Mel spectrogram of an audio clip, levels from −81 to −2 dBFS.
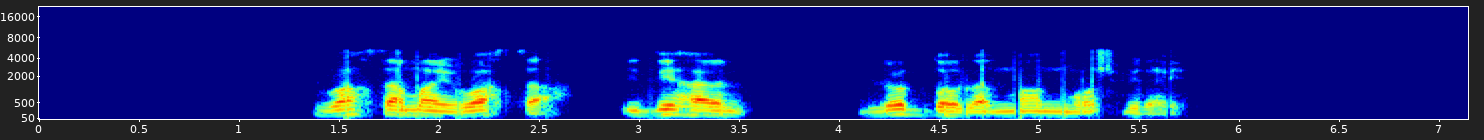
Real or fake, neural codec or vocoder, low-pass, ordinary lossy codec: fake; codec, 24 kHz, 6 kbps, HILCodec; 5.4 kHz; AAC, 48 kbps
